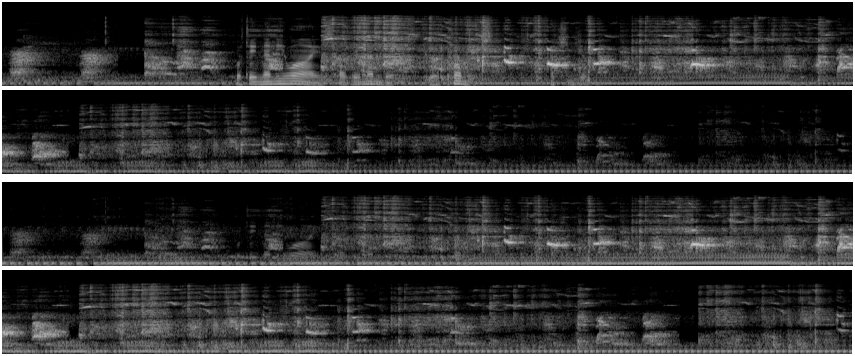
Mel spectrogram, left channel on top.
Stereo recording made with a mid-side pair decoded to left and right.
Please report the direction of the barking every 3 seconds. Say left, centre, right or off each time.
left, left, centre, right, right, right.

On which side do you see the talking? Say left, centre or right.
left.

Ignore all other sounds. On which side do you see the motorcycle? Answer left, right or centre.
right.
